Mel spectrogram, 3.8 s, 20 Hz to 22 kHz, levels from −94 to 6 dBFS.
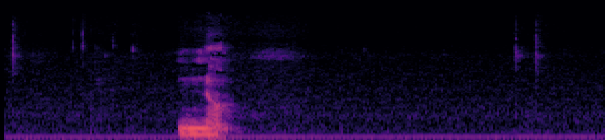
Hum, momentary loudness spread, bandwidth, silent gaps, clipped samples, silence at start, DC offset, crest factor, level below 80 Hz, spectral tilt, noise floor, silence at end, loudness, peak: none; 28 LU; 16 kHz; none; under 0.1%; 1.1 s; under 0.1%; 24 dB; -64 dBFS; -6 dB/octave; -64 dBFS; 2.3 s; -37 LUFS; -20 dBFS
